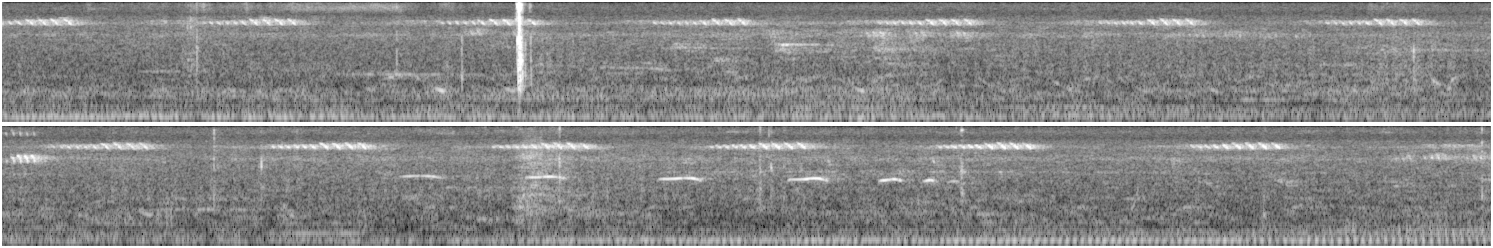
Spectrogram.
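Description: An insect chirping faintly in an even rhythm, one short high chirp about every second, with a single sharp click about two and a half seconds in.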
